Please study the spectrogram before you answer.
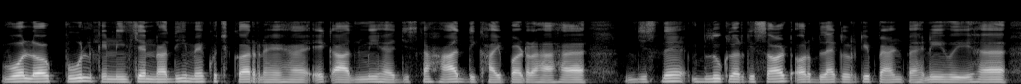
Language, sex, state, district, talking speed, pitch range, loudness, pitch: Hindi, male, Jharkhand, Garhwa, 195 wpm, 110-130 Hz, -19 LUFS, 115 Hz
